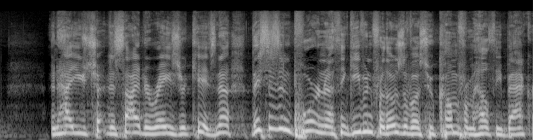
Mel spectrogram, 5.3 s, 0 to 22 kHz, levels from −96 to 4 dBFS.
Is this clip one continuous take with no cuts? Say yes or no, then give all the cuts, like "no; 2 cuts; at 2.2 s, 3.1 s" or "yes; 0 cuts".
yes; 0 cuts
